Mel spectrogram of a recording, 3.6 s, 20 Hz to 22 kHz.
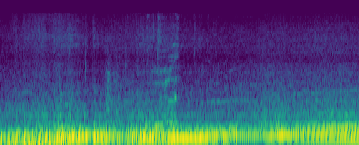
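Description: An R32 Skyline with a manual swap gets a throttle blip, its engine note rising in a quick rev, then settling into a steady idle hum. The sound is loud and close, with people talking.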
